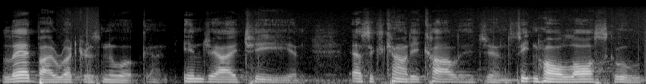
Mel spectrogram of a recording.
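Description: An older man, a book author on a panel, answers audience questions with deliberate, self-correcting speech and frequent fillers into a handheld mic in a crowded room. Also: mid-range voice, a little hiss or hum. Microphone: handheld microphone.

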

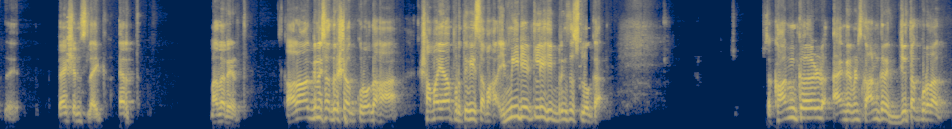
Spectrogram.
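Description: A man in his sixties with a South Indian accent and a husky voice, lecturing on scripture as a spiritual teacher in a conversational way, often repeating phrases. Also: on the high side, poor audio. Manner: conversational, repeats phrases, explains with everyday examples. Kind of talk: lecture explaining Sanskrit scripture. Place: indoor studio in front of a display board. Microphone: lapel mic.

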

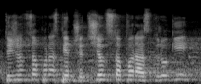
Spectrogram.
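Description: A man's voice: high-pitched, level tone, fast, fairly bright tone. A man working as an auctioneer, calling bids in a repetitive chant over a hall PA. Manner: auctioneer's chant, repeated bid calls. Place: large indoor sports hall, on stage. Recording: echoey hall PA with crowd noise.

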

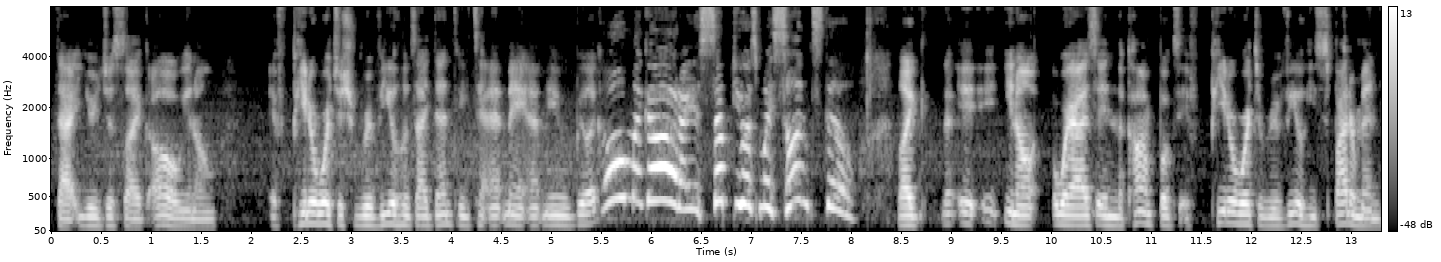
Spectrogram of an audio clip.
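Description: A young man talks through a film in a loose, excited video review. His voice is bright and forceful, and he rambles, restarts his sentences and swears casually along the way. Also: mid-range voice. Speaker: movie reviewer.

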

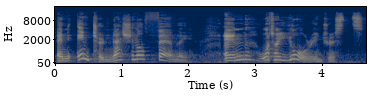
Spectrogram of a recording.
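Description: A man playing a friendly TV presenter introduces guests in a studio-style English lesson. He speaks slowly and very clearly, with lively, rising and falling pitch. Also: exaggerated voice. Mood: cheerful. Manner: slow, clear, lively intonation. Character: friendly male TV presenter Eric. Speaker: TV presenter in a language course. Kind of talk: scripted beginner English lesson dialogue.

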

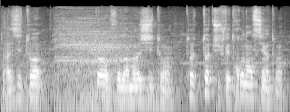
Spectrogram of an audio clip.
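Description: A man giving live gameplay commentary, slangy and excitable, swearing and trash-talking enemies and repeating phrases. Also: mid-range voice, a little fast, music in the background. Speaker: gaming YouTuber.

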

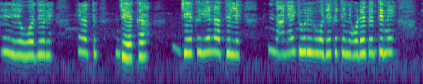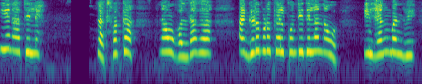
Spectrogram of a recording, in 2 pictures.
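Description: A woman's voice: very high-pitched, steady tone, brisk, long pauses, no echo, clean studio sound. Woman voicing a bewildered young village wife. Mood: confused. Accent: North Karnataka Kannada. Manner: plaintive, questioning. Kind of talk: cartoon voice acting.

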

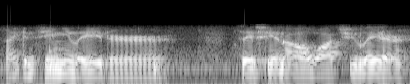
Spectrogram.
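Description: A man's voice: deep voice, a little slow. A man filming a home video with a camcorder, talking playfully and coaxing a child; the sound is old camcorder audio. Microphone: built-in camcorder mic. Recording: tinny lo-fi camcorder audio with hiss.

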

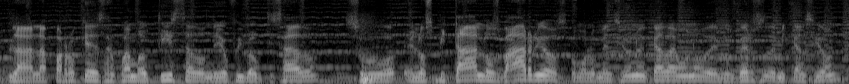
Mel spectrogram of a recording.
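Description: An older man from Jalisco with a Mexican accent, a songwriter talking earnestly in a casual interview, full of restarts, seated outdoors in a garden. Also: fairly high pitch. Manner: earnest, halting with many restarts. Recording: music playing behind.

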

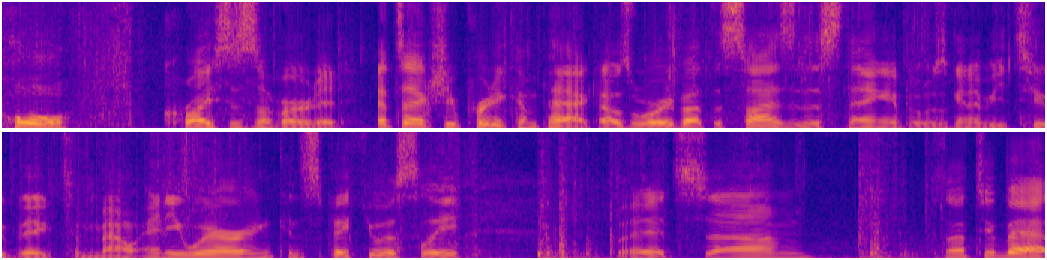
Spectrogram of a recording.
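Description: Working on a car installation in a driveway, this vlogger offers relaxed, practical commentary laced with deadpan sarcasm and a few curses. His voice sits at a medium pitch. There is a little background noise.

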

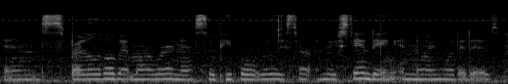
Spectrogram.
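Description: A young woman of twenty speaks in a groggy, subdued way, slightly high-pitched with a creaky edge. Her delivery stays flat, like someone chatting casually to a vlog camera from bed. The amateur webcam audio has clear noise. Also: brisk. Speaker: vlogger. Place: lying in a hospital bed indoors. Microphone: built-in device mic at close range.

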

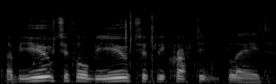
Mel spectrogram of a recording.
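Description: A man's voice: mid-range voice, expressive, unhurried, warm tone. Man muttering casual outdoor vlog commentary, background noise. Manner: short, clipped, understated remarks while busy with tasks. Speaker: outdoor camping vlogger. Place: outdoors in woodland among ruined brick walls.

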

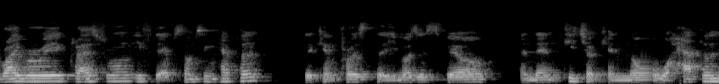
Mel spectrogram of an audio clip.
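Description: Here a company marketing director with a Korean accent delivers a slide-based product presentation in a webinar with screen share. His mellow voice sits on the low side, and his non-native English is halting, with frequent check-in words. Recorded in an indoor room, the sound is roomy and dull.

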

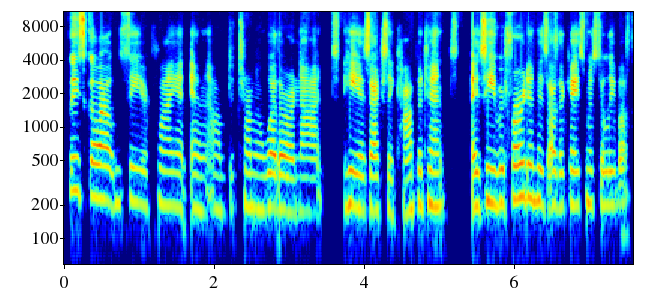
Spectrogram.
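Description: A middle-aged woman speaks as a judge in a hearing. Her mid-pitched voice is formal and firm, with halting pauses. The sound is dry, with little room in it. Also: fairly even intonation, a little mellow, no echo. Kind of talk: presiding over a court hearing. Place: courtroom, video call.

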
